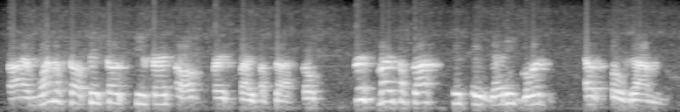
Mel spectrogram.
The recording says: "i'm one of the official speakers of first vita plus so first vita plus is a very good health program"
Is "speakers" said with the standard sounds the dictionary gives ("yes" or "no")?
no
